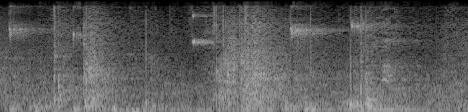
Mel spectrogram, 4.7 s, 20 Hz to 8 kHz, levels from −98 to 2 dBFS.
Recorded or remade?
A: recorded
